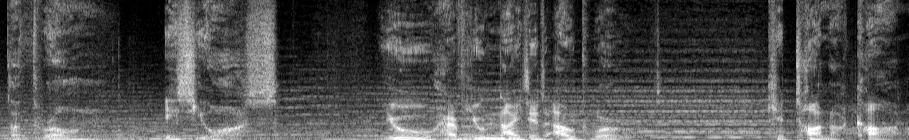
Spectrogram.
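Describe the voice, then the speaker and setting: A man's voice: low voice, lively intonation, slow pace. A man playing a proud, weary warlord in a video game cutscene, speaking in formal, stately phrases. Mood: solemn, grateful. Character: proud, weary male warlord ruler of a fantasy realm. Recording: loud music behind the voice.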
